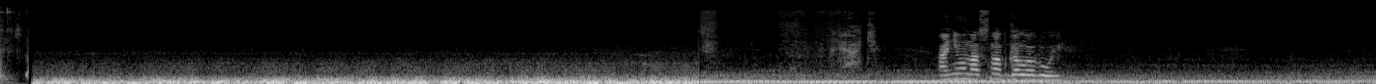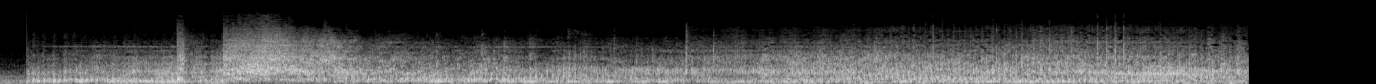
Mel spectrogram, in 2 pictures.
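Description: A low, steady droning music bed; about halfway through, a loud rushing roar of helicopters flying low joins it.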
